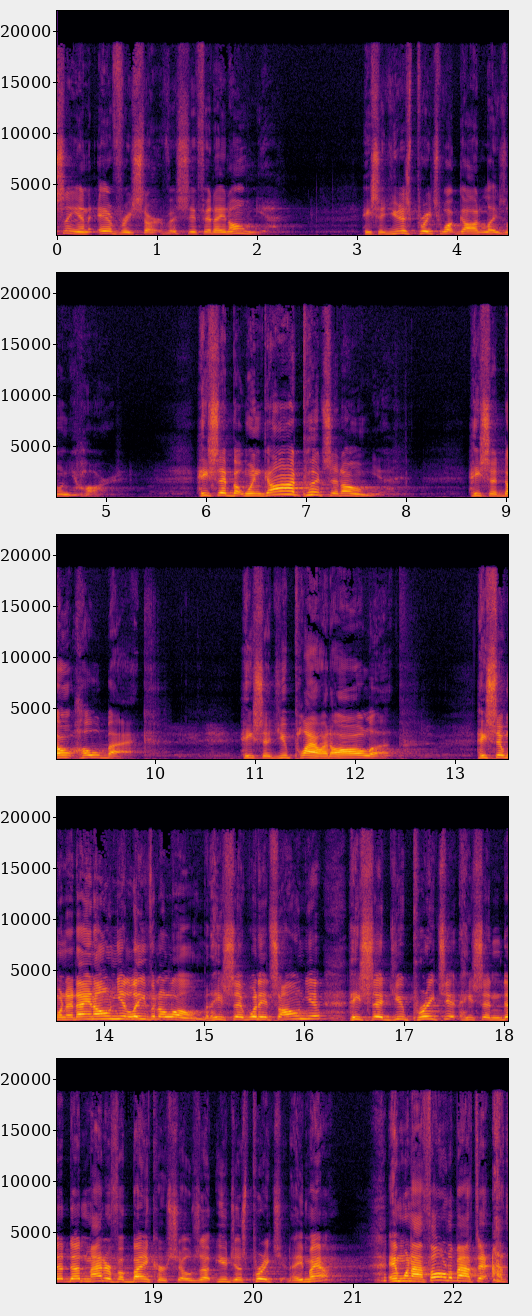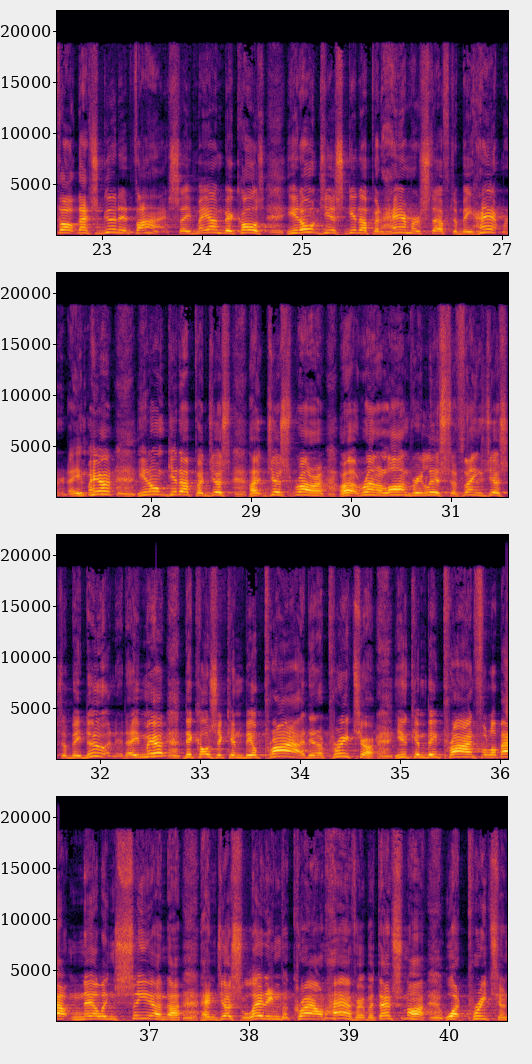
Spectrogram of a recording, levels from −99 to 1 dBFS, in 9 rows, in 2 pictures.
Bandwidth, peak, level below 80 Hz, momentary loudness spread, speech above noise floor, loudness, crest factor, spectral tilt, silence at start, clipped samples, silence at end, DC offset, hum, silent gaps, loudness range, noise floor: 19.5 kHz; 0 dBFS; -56 dBFS; 13 LU; 45 dB; -19 LUFS; 20 dB; -3 dB/octave; 0 s; under 0.1%; 0 s; under 0.1%; none; none; 11 LU; -64 dBFS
